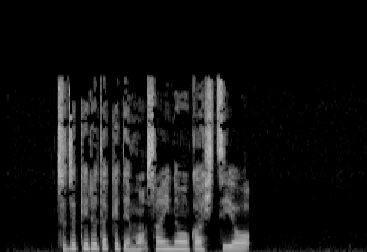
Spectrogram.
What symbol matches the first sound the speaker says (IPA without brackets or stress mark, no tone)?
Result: t͡s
